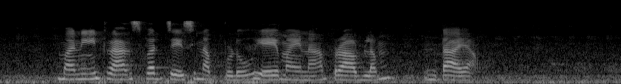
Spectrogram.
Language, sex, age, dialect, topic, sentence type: Telugu, female, 25-30, Telangana, banking, question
